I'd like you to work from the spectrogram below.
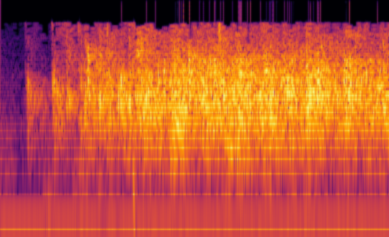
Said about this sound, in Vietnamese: Chúng ta xin dâng lên Chúa và tạ ơn Đức Mẹ. Dâng lên Chúa và Mẹ một tràng pháo tay cảm tạ.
